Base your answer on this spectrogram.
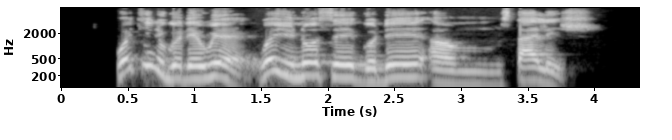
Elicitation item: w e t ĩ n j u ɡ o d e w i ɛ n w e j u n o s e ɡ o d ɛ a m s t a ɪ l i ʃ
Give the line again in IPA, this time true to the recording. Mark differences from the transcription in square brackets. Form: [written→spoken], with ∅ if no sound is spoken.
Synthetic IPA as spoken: w e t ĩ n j u ɡ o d e w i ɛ [n→∅] w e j u n o s e ɡ o d [ɛ→e] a m s t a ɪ l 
